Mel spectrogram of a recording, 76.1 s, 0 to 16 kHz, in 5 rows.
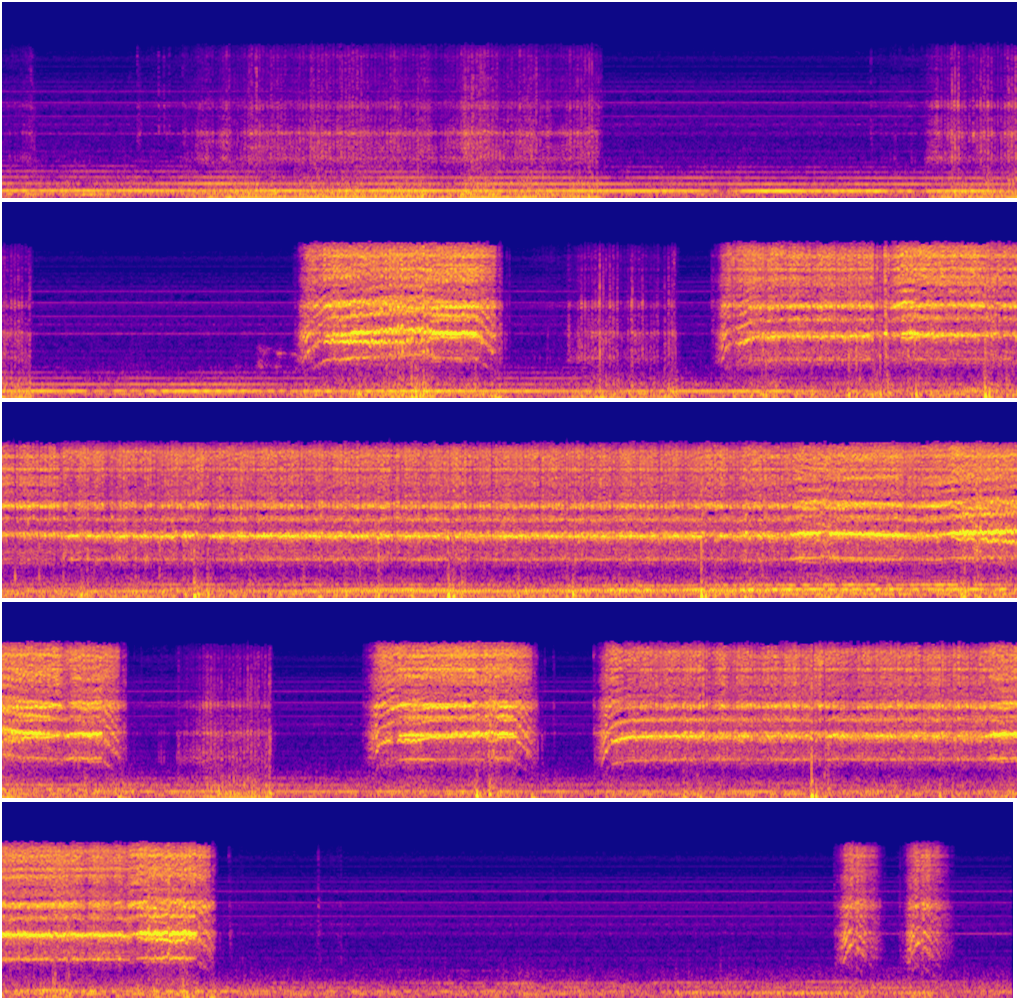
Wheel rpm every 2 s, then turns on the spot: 0, 10, 20, 10, 10, 0, 10, 10, 0, 20, 150, 60, 20, 140, 160, 160, 160, 160, 160, 160, 160, 160, 160, 100, 10, 70, 100, 120, 160, 160, 160, 130, 10, 0, 0, 0, 10, 10.
2-8 14-16 22-24 48-50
